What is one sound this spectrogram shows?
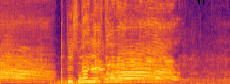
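A group of men cheer and shout loudly outdoors.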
